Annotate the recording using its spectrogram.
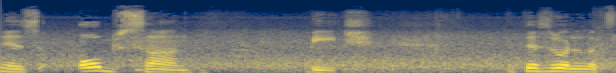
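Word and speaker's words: Obyan Beach: Okay, I was just informed that the correct pronunciation is Obian Beach.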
